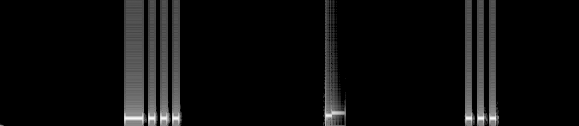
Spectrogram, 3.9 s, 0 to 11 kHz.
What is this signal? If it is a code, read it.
Morse code, heard as a keyed tone, about 30 wpm, 700 Hz. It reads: B S
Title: Single Character (Letter:Number:Punctuation:Prosign) 30wpm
